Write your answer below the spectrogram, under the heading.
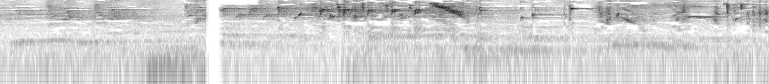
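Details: Excited European goldfinch singing while dancing, a style favoured by breeders; after a quiet start, bright twittering high notes with quick buzzy trills and sharp chirps run in dense overlapping bursts.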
